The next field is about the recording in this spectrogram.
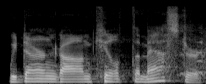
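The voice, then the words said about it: Slightly exaggerated Southern accent. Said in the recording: “in a slightly exaggerated Southern accent”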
